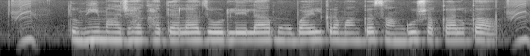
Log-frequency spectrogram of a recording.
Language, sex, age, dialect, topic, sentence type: Marathi, female, 31-35, Standard Marathi, banking, question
